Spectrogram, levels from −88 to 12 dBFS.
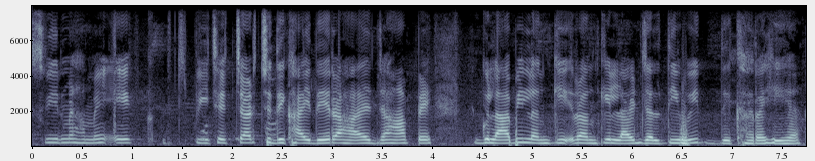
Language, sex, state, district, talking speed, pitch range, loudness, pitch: Hindi, female, Maharashtra, Aurangabad, 170 wpm, 175-195 Hz, -16 LUFS, 185 Hz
